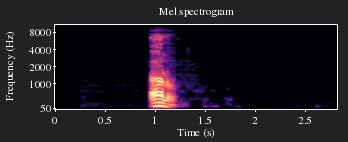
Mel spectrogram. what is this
Sound effects > Other
ro-sisme
In Tajwid and Arabic phonetics, the place where a letter is pronounced is called "makhraj" (مَخْرَج), which refers to the specific point in the mouth or throat where a sound originates. The correct identification of the makhraj is crucial to ensure accurate pronunciation of Arabic letters, especially in the recitation of the Qur'an. This is my own voice. I want to put it as my audio html project.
